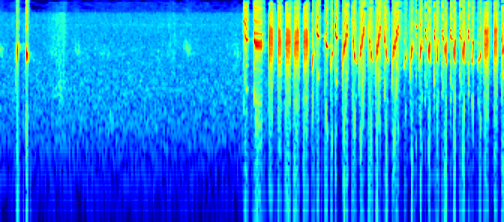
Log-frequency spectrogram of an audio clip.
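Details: Wild European goldfinch singing: after two lone chirps and a pause, a fast tumbling run of high twittering notes, buzzy trills and rising-falling whistled slurs, several per second.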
